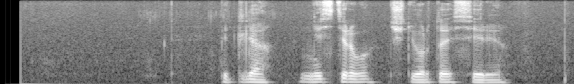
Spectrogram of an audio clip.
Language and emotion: Russian, neutral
